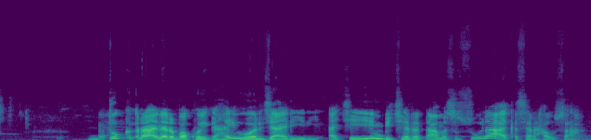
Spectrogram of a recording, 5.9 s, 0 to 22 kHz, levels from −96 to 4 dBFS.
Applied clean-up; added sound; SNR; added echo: none; none; none; none.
